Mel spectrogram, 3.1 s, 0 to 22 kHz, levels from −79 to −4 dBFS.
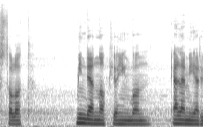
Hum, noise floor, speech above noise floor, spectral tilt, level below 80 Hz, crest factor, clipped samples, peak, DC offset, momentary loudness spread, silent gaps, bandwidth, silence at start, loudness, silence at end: none; -52 dBFS; 26 dB; -6.5 dB/octave; -58 dBFS; 18 dB; under 0.1%; -10 dBFS; under 0.1%; 12 LU; none; 16 kHz; 0 s; -27 LUFS; 0 s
